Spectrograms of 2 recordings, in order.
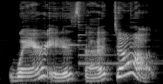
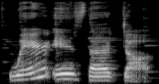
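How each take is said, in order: First: It is said with a questioning intonation. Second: It is said flatly, like a statement. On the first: The speaker calls it right. "listen to me ask it like a question" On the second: The speaker calls it wrong. "This time I'm not going to make my voice sound like that"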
